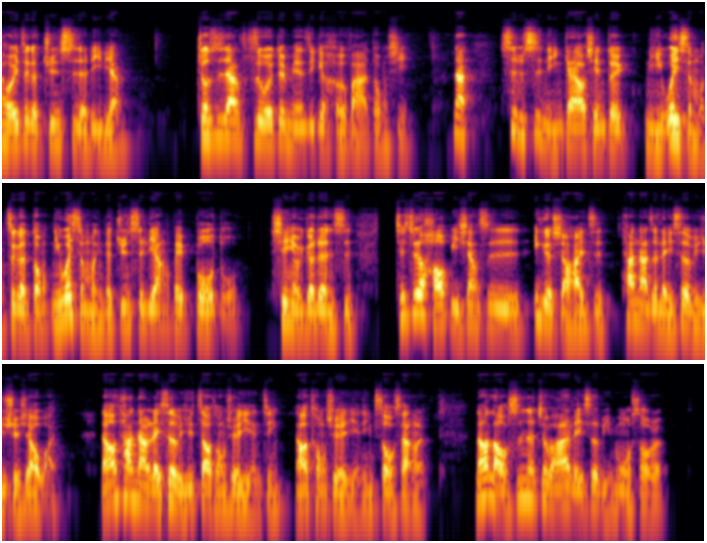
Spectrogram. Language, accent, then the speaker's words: Chinese; Taiwan; 那我们身为台湾人，我们更不应该去帮他们护航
